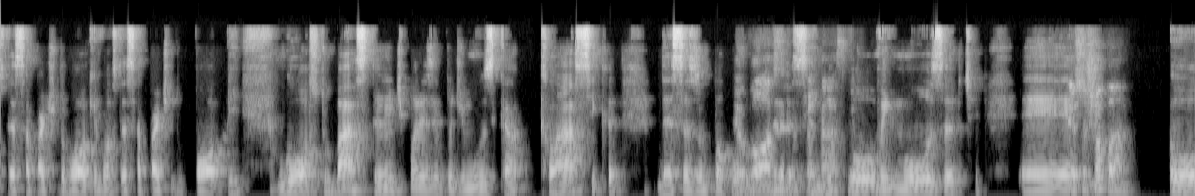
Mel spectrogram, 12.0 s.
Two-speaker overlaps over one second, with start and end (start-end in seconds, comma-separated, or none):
7.3-8.6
